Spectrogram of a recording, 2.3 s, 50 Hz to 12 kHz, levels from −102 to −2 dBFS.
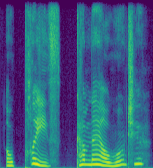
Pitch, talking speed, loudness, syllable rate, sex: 300 Hz, 155 wpm, -16 LUFS, 4.1 syllables/s, female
